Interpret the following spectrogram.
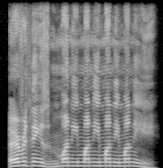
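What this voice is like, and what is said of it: Poor imitation Chinese accent. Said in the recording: “you have to do a really semi-shitty Chinese accent?”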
